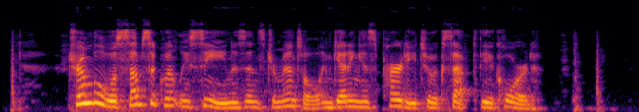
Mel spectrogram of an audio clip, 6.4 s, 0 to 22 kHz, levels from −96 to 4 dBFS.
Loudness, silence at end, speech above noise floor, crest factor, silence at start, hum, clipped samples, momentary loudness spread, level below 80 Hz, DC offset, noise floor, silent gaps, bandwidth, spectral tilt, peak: -19 LUFS; 0.4 s; 34 dB; 18 dB; 0.1 s; none; under 0.1%; 11 LU; -54 dBFS; under 0.1%; -52 dBFS; none; 7.6 kHz; -6 dB/octave; -2 dBFS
